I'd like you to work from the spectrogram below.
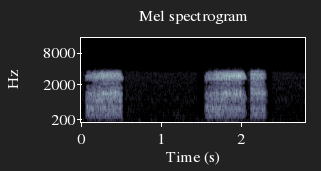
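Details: Six Cornish barn owlets together in a nest box while their mother is away: loud breathy rasping hisses, one long burst then another followed by a shorter one, with silence between.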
